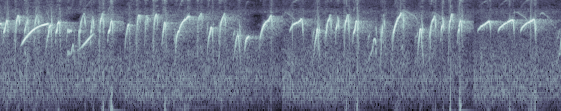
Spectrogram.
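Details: Lure recording of pied triller, a bird whose voice draws others near: busy stream of high twittering notes and arched rising whistles, several per second, punctuated by brief dry clicks.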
